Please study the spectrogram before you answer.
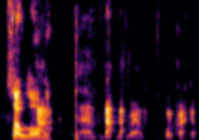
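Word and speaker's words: Tow Law: It's pronounced Towlaw or Towlaw.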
